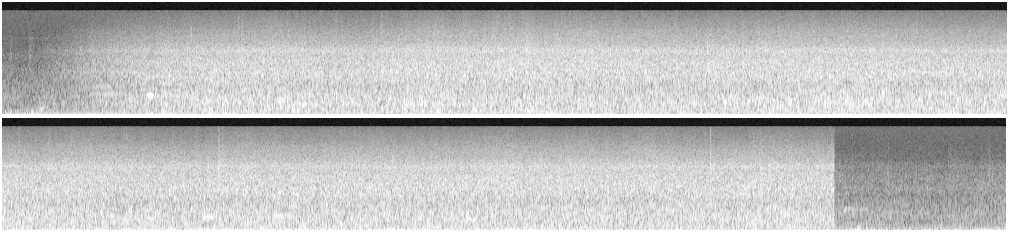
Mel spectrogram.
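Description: Steady wash of splashing from many swimmers doing front crawl in a large indoor pool, blended into one even noise. It fades in over the first couple of seconds and cuts off just before the end.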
